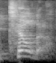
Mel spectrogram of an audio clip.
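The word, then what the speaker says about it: tilde: go to the library is it n Tilda or Tilda Tilda or tild it's t i lde e t t i l d e is how you spell it all right t i l d e I've heard some people say tild Matilda not Matilda good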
